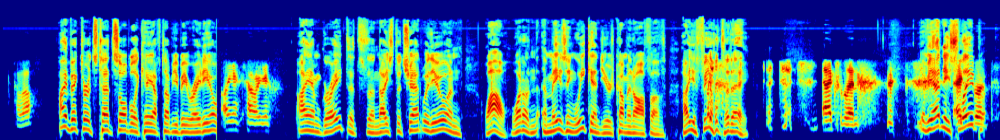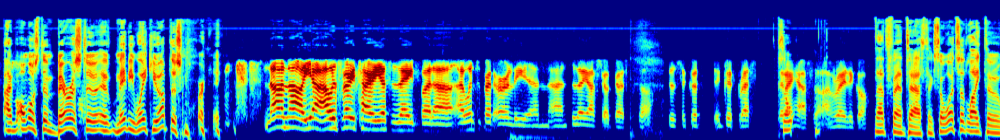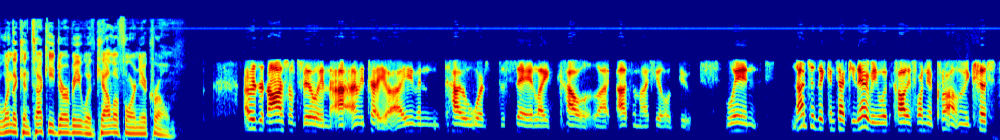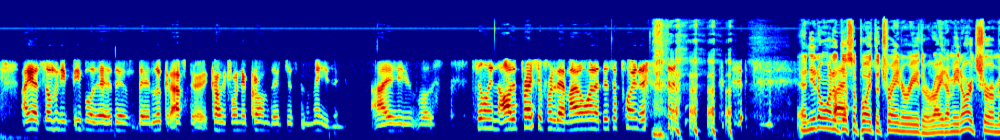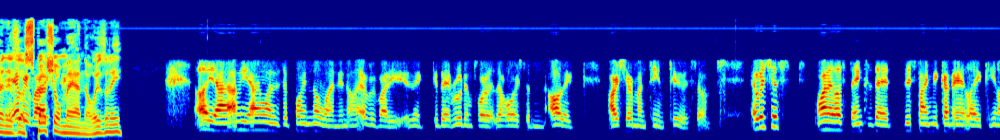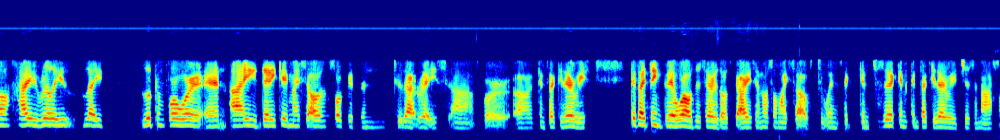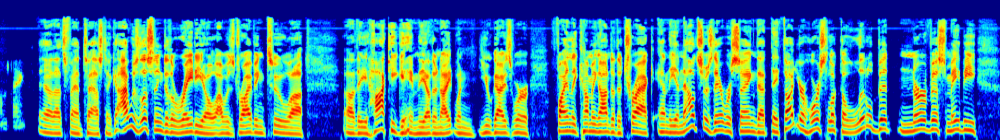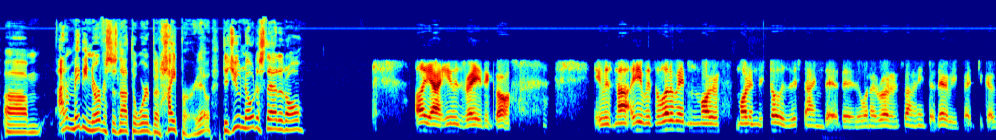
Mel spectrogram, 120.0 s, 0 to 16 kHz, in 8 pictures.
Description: He’s not Mr. Ed but California Chrome has a great spokesman in jockey Victor Espinoza and I spoke with him from his Southern California home this morning to get his take on winning Saturday’s Kentucky Derby and his chances to be the first triple crown winner since Affirmed in 1978.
